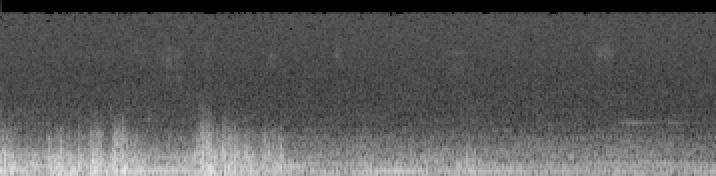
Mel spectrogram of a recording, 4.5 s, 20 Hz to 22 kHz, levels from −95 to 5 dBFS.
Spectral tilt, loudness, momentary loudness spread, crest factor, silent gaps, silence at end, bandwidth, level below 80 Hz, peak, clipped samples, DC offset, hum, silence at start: -8.5 dB/octave; -20 LUFS; 15 LU; 18 dB; none; 0 s; 17 kHz; -28 dBFS; -2 dBFS; under 0.1%; under 0.1%; none; 0 s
